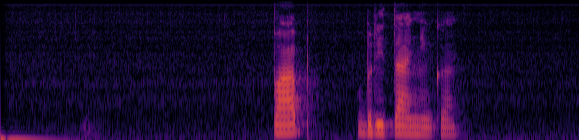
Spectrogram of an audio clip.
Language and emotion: Russian, neutral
